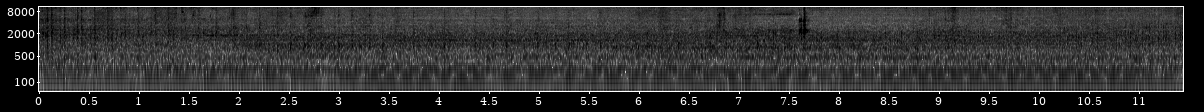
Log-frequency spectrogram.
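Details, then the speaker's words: Wrecked 1999 GMC Sonoma parts truck, idling after gear test: steady low even rumble, no knocks, ticks or misses under background clatter; motor sounds good. "The motor sounds good."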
